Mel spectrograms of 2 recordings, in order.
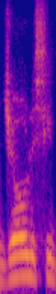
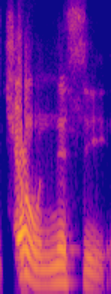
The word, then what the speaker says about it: Jodeci: maybe not my entire life, but when did Jodeci even start? Jodeci started in like '91. Well, how do you pronounce it? Jodeci. Jodeci? I Jod. thought it was Joe-Nissi.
